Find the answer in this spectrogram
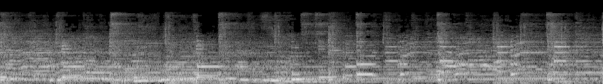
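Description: Live jazz band with a hollow-body archtop electric guitar playing a quick run of single notes over electric bass and light percussion.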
